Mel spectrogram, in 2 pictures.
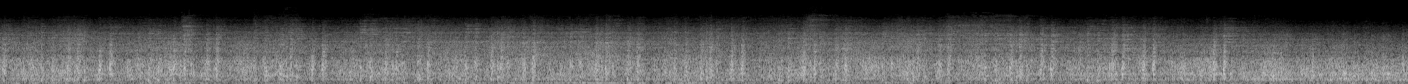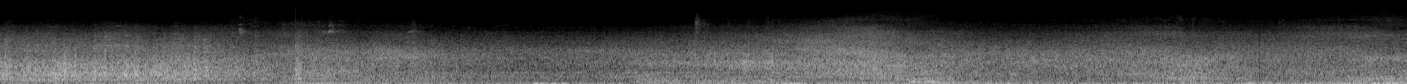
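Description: Freight train of loaded container flatcars rolling past, wheels clattering steadily over the rail joints. About sixteen seconds in the clatter fades as the last wagons draw away, leaving a fainter rumble.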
